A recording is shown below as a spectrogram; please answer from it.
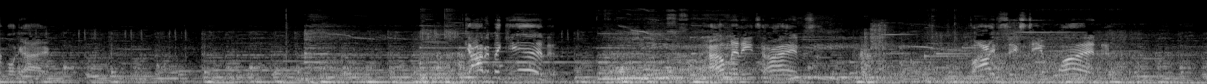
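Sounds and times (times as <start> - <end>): slot machine electronic music: 0.0 - 12.0.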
